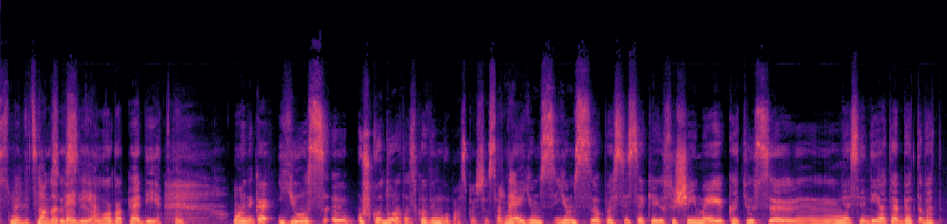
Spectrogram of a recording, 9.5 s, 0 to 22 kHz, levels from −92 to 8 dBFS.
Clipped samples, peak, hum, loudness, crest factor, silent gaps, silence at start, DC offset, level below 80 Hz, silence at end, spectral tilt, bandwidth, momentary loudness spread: under 0.1%; -2 dBFS; none; -18 LUFS; 16 dB; none; 0 s; under 0.1%; -66 dBFS; 0.1 s; -5 dB/octave; 13.5 kHz; 7 LU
